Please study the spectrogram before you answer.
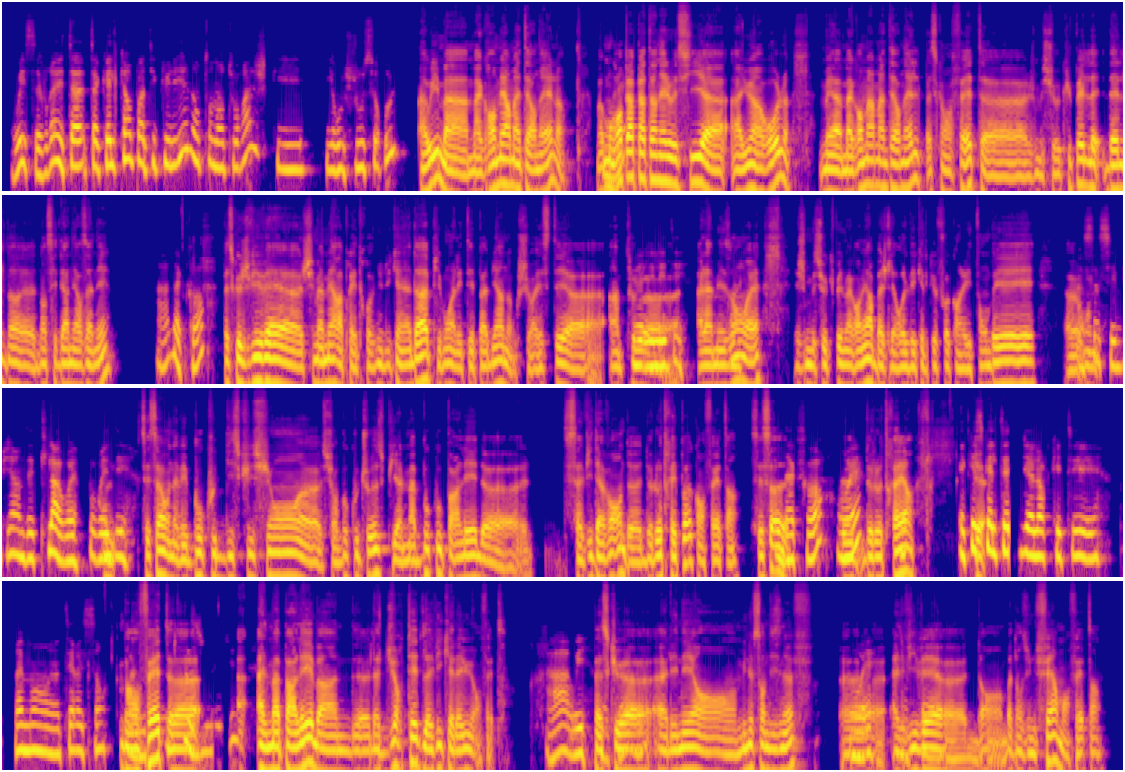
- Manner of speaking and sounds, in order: stressed: "beaucoup"; tapping; other background noise
- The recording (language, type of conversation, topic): French, podcast, Quel rôle les aînés jouent-ils dans tes traditions ?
